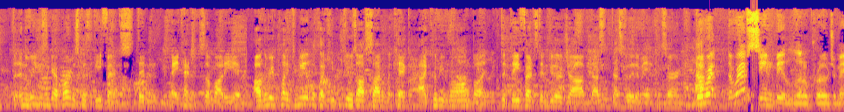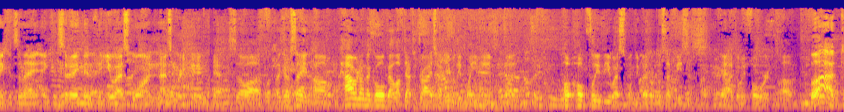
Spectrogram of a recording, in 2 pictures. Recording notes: Outside of Darby Road Public House &#38; Restaurant. Outside of Darby Road Public House & Restaurant.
